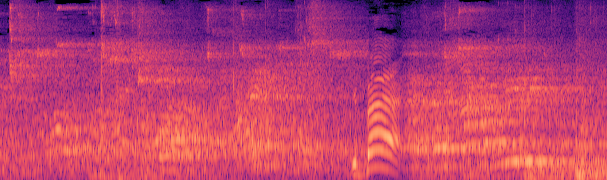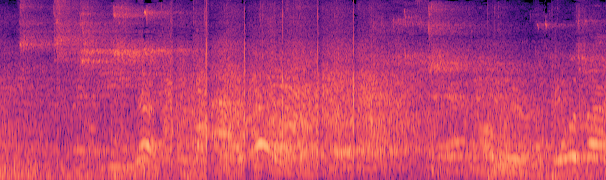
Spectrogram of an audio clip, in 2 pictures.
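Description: Sneakers squeak sharply on a hard floor in a large echoing hall.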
